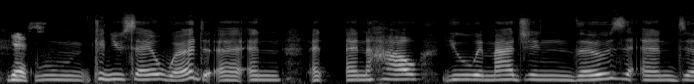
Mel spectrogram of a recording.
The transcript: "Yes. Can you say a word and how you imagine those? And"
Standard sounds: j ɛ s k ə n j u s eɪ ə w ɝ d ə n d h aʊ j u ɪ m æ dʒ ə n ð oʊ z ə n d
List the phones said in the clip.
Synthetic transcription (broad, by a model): j ɛ s k ə n j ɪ s eɪ ə w ɝ d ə n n h aʊ j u ɪ m æ dʒ ə n ð oʊ z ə n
